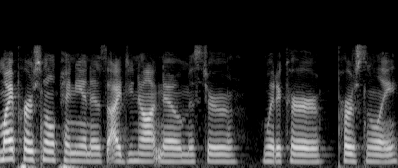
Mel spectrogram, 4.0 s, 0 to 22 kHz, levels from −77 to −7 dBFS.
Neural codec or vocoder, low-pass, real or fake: none; 7.2 kHz; real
